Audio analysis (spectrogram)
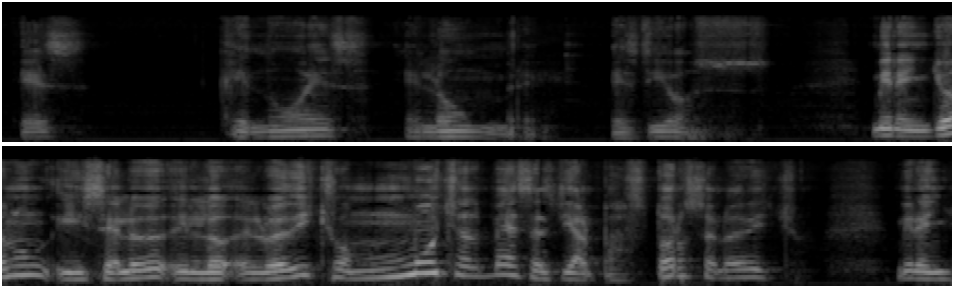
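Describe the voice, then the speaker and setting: In church, a man delivers a sermon that surges into loud, high, rapid bursts of exhortation, then drops to low, slow, almost whispered lines. Again and again he faces the congregation with rhetorical questions.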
